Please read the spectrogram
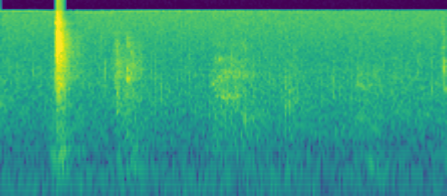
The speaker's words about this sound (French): Il entend le déclic porte du portail. Il entre.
